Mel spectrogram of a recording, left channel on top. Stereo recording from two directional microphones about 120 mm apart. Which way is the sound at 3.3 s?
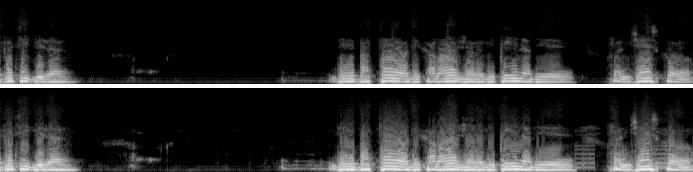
25° left (ahead or behind).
